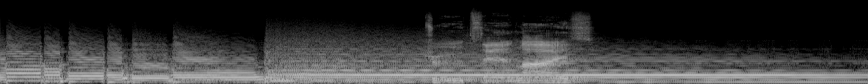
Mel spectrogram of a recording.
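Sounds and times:
speech: 0.0 - 1.4, 4.7 - 6.0
guitar jingle with effects: 2.7 - 8.5.

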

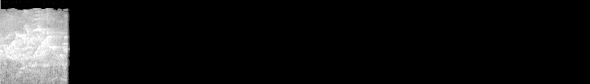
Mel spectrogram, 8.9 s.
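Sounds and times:
Oriental magpie-robin song with chirps, squeaky whistles and harsh notes: 0.0 - 1.1.

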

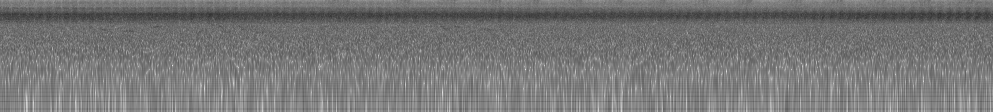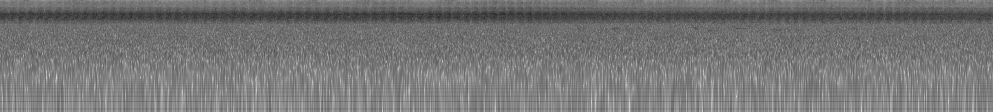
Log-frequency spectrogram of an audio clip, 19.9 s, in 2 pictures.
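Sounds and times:
cicadas buzzing in trees on a hot day: 0.0 - 19.8.

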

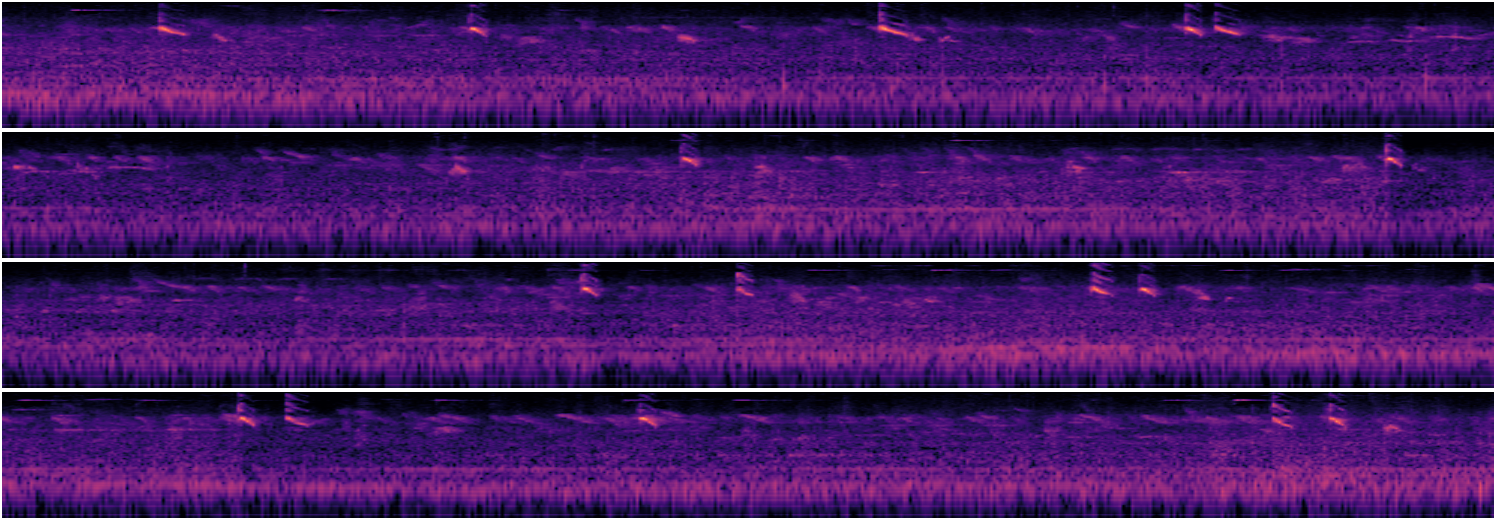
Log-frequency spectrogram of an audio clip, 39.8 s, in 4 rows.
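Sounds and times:
small birds twittering: 0.0 - 39.7
Oriental white-eye chirping: 2.8 - 6.4, 12.8 - 19.5, 20.4 - 39.4.

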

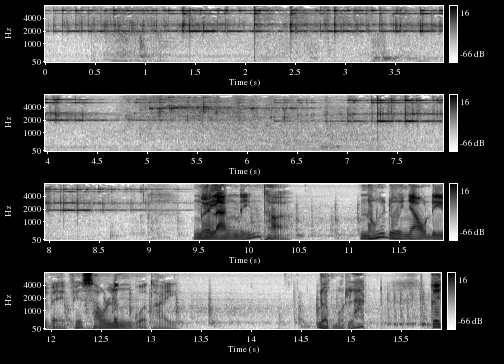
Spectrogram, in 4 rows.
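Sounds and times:
hand bell ringing: 0.0 - 9.6
wooden temple block: 0.0 - 13.6
speech: 3.3 - 3.6, 9.4 - 10.5, 11.1 - 13.4, 14.6 - 15.2, 15.8 - 15.9.

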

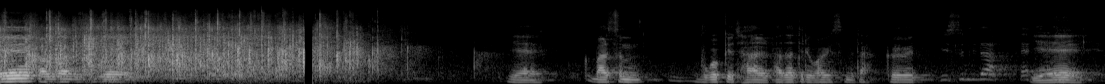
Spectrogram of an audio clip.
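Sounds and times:
audience applause: 0.0 - 4.4
speech: 6.0 - 11.0.

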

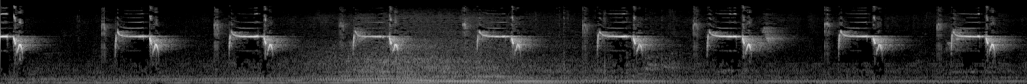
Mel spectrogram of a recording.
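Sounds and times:
tailorbird singing, song used for training cage birds: 0.0 - 10.2.

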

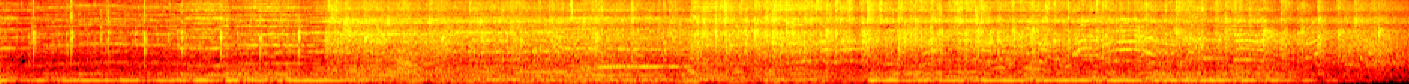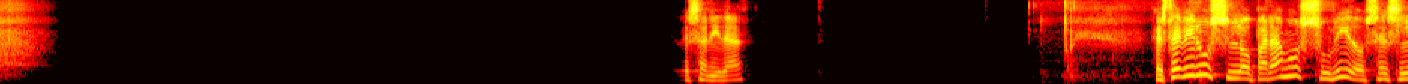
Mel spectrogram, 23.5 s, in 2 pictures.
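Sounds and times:
theatre audience applause: 0.0 - 12.2
speech: 17.5 - 18.0, 21.4 - 23.4.

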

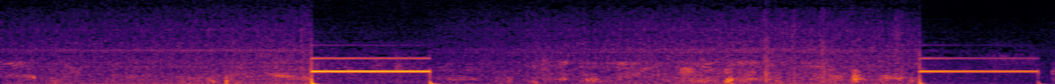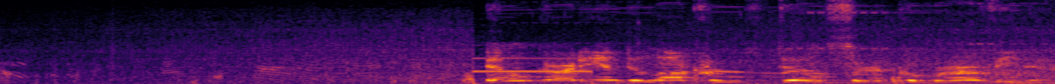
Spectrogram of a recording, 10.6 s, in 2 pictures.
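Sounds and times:
UVB-76 shortwave radio static crackling: 0.0 - 10.5
UVB-76 shortwave radio flat electronic tones: 1.5 - 2.3, 4.6 - 5.3, 7.3 - 10.5
speech: 8.3 - 10.5.

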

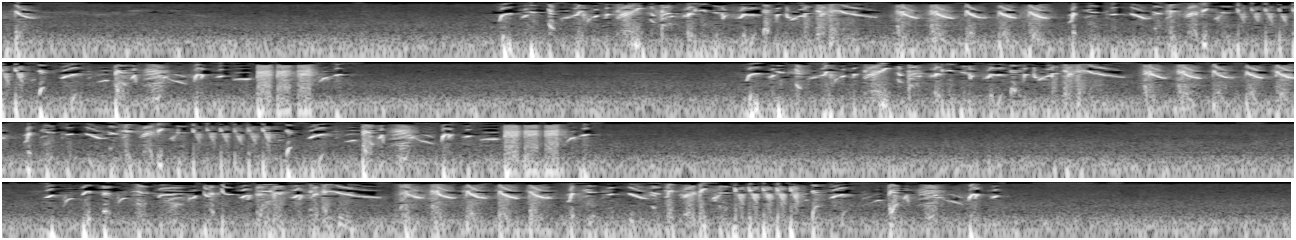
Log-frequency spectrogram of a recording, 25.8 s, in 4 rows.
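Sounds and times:
European goldfinch song of tinkling twitters and trills: 0.0 - 1.1, 2.5 - 8.2, 10.2 - 16.0, 19.5 - 24.4.

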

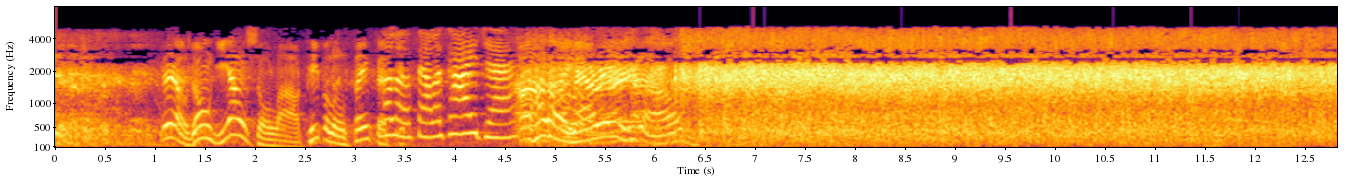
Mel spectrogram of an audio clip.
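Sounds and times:
laughter: 0.0 - 1.1
speech: 1.0 - 6.7
studio audience applause: 4.8 - 12.8.

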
